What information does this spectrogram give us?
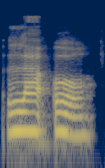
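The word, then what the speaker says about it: לאור: again in in Hebrew it's LA or or means light and LA or to the light um when he was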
